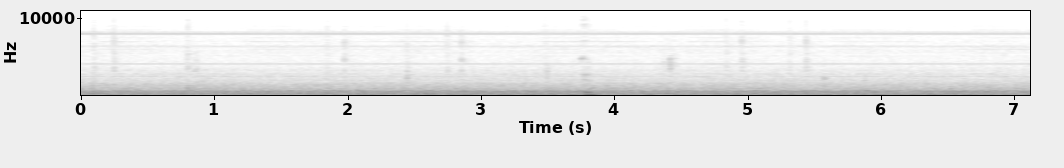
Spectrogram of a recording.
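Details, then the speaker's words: Modded Atari MegaST with HD floppy mod, drive accessed with a high-density disk: sparse light head-stepping ticks over faint hum, disk never detected; low-density format works; the floppy drive itself was faulty. "it doesn't detect the disk at all."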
